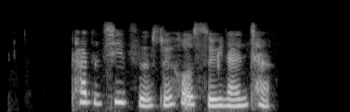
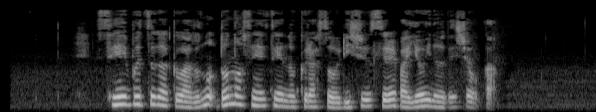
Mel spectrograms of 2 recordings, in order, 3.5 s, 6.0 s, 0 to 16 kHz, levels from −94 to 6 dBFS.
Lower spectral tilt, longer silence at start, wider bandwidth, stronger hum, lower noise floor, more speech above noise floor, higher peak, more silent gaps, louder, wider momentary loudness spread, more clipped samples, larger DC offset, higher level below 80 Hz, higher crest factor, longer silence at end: first, -6.5 dB/octave vs -5 dB/octave; second, 0.7 s vs 1 s; second, 7.2 kHz vs 11.5 kHz; neither; first, under -90 dBFS vs -64 dBFS; first, over 72 dB vs 38 dB; first, -4 dBFS vs -10 dBFS; neither; first, -19 LUFS vs -27 LUFS; about the same, 8 LU vs 9 LU; neither; neither; first, -62 dBFS vs -82 dBFS; about the same, 16 dB vs 18 dB; second, 0.8 s vs 1 s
